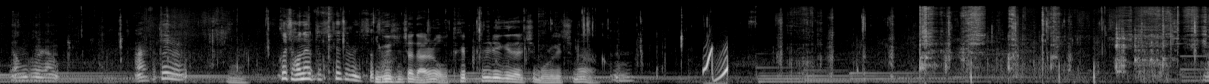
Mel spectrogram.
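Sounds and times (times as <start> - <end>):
utensils clinking on metal bowls: 9.2 - 12.0.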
